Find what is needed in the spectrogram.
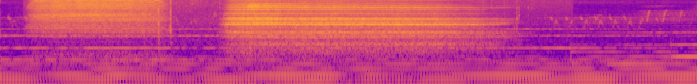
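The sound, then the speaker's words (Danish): Audible exhalations blown out through the mouth in a guided breathing exercise: two long, airy, hissing breaths, the second longer than the first, over a steady, soft musical drone. “Rams udåndingen ved at sætte lyd på din udånding, så det lyder sådan her.”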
